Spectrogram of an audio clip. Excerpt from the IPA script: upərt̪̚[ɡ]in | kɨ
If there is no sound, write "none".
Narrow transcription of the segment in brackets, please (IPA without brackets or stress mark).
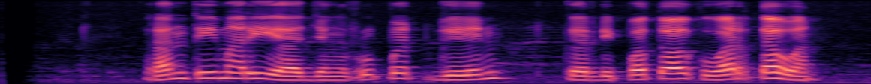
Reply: ɡ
